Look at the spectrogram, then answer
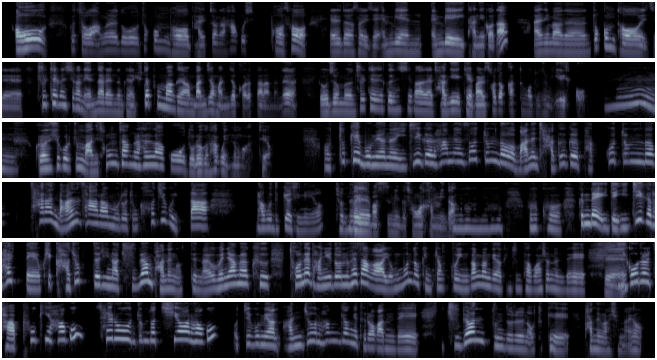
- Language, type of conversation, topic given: Korean, podcast, 직업을 바꾸게 된 계기는 무엇이었나요?
- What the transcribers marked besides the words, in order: tapping; other background noise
